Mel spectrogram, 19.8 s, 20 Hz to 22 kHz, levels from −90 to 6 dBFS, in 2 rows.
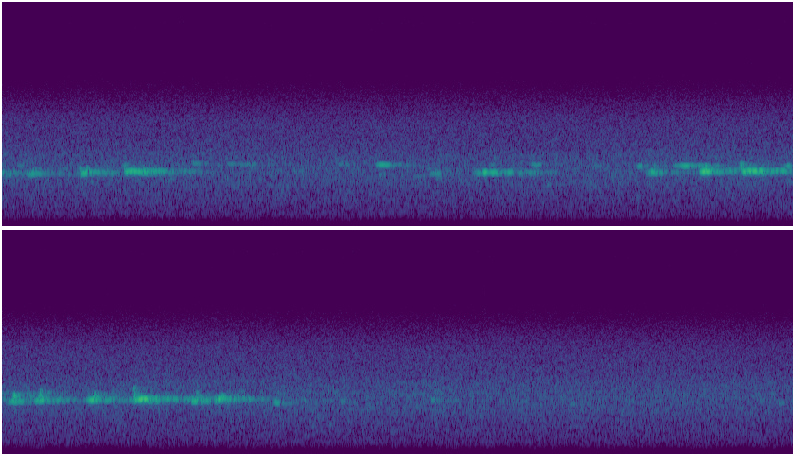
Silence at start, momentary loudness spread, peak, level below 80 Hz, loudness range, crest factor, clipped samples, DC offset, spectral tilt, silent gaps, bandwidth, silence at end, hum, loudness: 0 s; 21 LU; -22 dBFS; under -90 dBFS; 18 LU; 20 dB; under 0.1%; under 0.1%; -1 dB/octave; none; 15.5 kHz; 0 s; none; -40 LUFS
